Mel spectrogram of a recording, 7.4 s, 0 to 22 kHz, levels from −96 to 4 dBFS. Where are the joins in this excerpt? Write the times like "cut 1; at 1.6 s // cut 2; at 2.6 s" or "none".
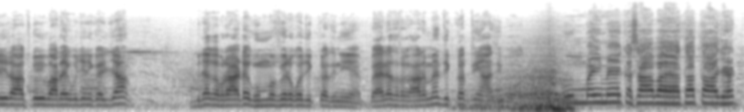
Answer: cut 1; at 5.5 s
